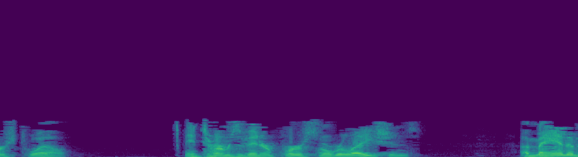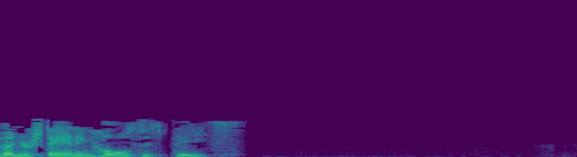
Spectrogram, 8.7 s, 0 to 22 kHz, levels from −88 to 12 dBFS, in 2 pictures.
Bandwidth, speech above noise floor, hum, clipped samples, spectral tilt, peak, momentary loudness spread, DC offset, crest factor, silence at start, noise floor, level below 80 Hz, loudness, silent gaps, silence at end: 5.4 kHz; 57 dB; none; under 0.1%; -8 dB/octave; -4 dBFS; 14 LU; under 0.1%; 18 dB; 0 s; -78 dBFS; -64 dBFS; -21 LUFS; none; 2.8 s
